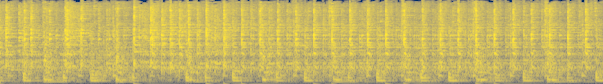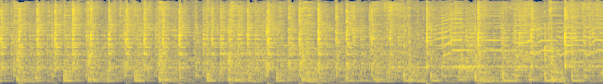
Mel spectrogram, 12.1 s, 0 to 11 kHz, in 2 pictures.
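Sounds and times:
clatter of higher percussion: 0.0s - 12.0s
drums beaten in fast rhythm: 0.0s - 12.0s.

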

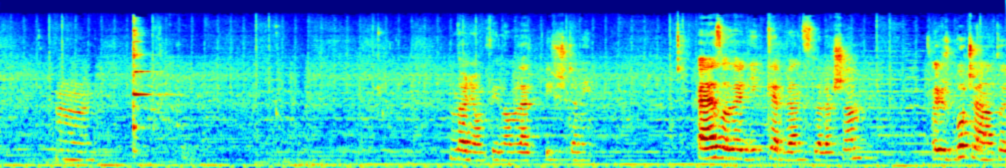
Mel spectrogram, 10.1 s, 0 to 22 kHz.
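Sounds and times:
quiet background music: 0.0s - 10.0s
metal spoon clinking on dish: 1.4s - 1.8s.

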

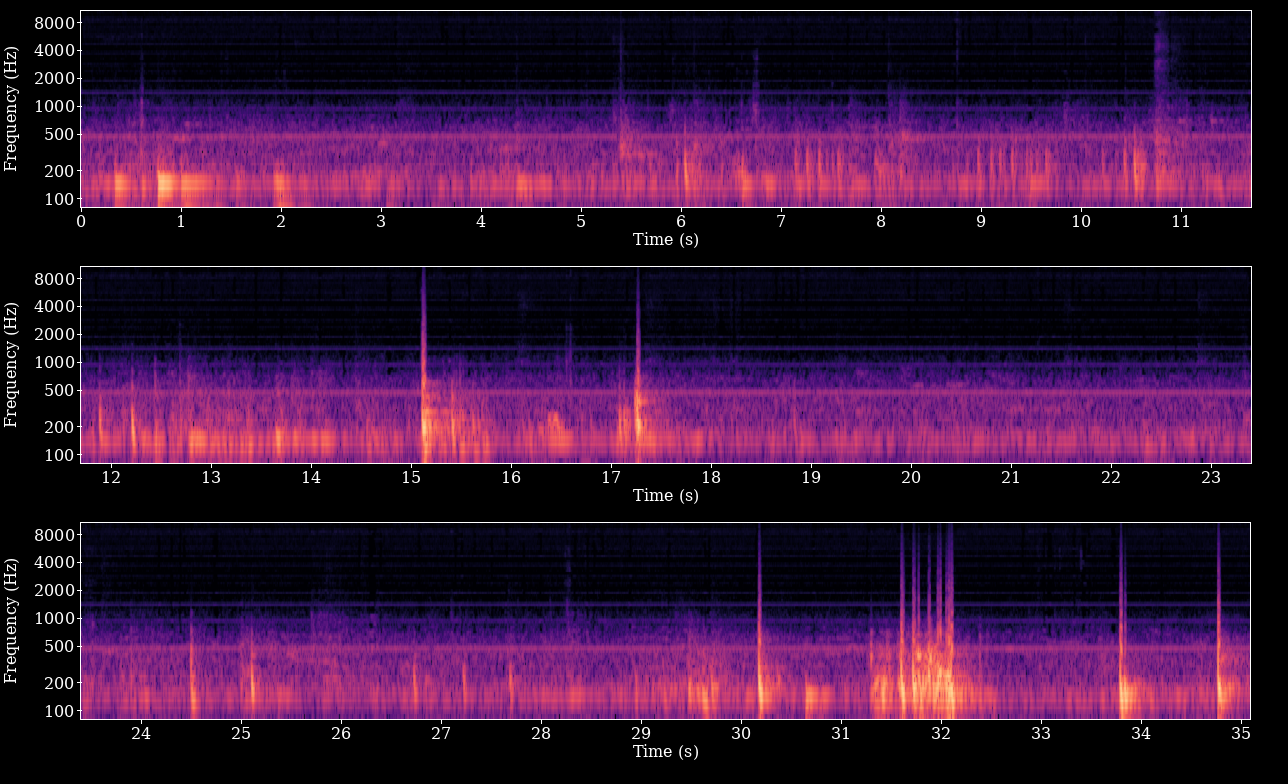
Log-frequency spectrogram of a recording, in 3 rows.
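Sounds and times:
faint murmur: 0.0s - 35.0s
faint steady hum: 0.0s - 35.0s.

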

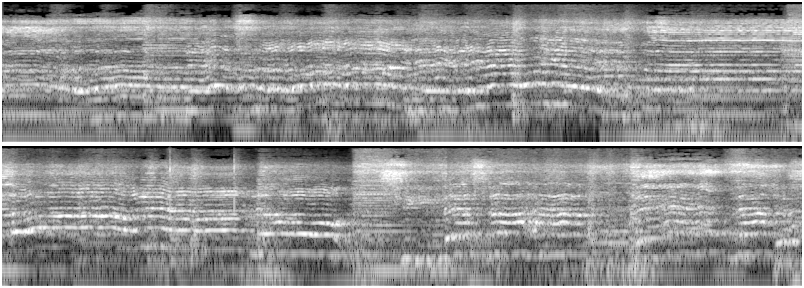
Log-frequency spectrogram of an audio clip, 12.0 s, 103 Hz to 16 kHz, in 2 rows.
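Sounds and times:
band accompaniment: 0.0s - 12.0s
person singing long line: 0.0s - 12.0s.

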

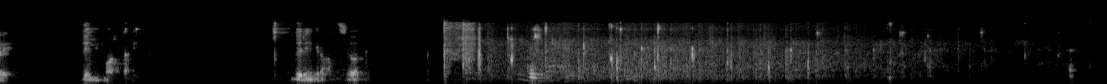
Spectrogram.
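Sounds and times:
audience applause: 4.8s - 10.9s.

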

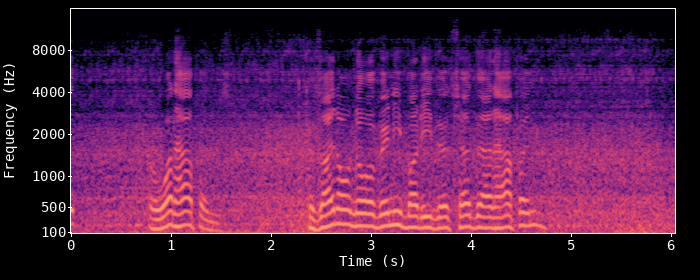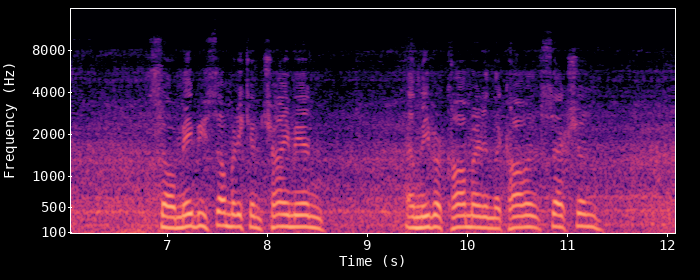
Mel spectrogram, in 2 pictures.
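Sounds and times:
wind rushing over microphone: 0.0s - 7.1s
road noise rumble: 0.0s - 12.0s.

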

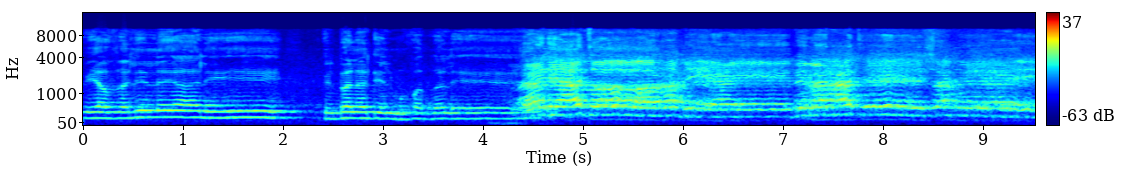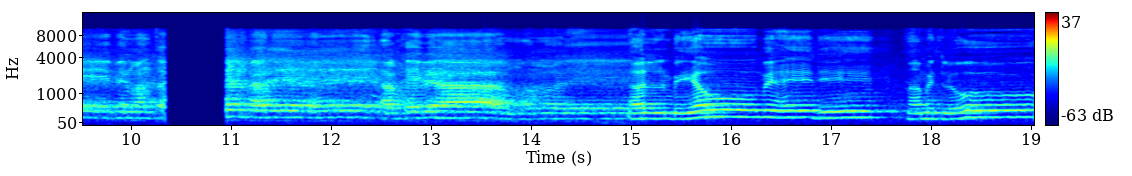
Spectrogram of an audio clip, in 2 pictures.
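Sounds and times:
men chanting melodically: 3.6s - 10.4s, 11.0s - 19.0s.

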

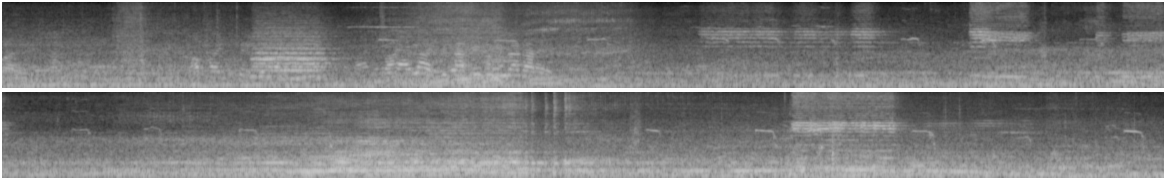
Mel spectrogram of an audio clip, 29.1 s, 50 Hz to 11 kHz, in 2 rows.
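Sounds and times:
passing vehicle engines: 0.0s - 29.0s.

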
